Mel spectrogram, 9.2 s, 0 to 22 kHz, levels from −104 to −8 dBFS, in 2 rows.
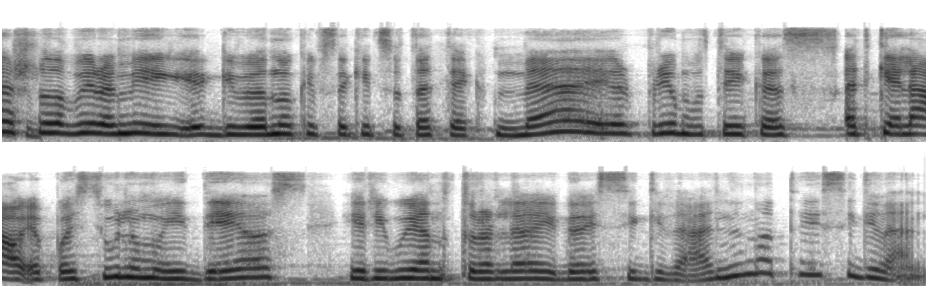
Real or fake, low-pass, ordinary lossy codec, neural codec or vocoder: fake; 9.9 kHz; Opus, 32 kbps; vocoder, 22.05 kHz, 80 mel bands, Vocos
